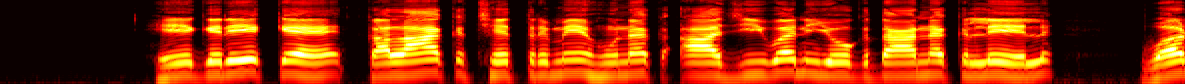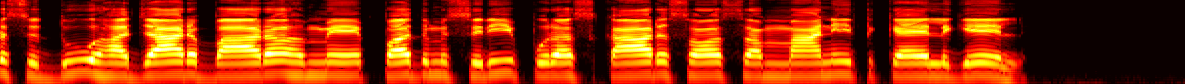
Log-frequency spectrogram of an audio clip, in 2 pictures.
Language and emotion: Maithili, neutral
